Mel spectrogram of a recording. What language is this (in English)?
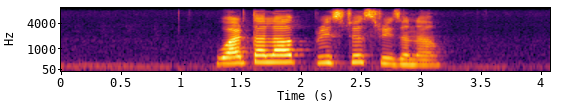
Nepali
